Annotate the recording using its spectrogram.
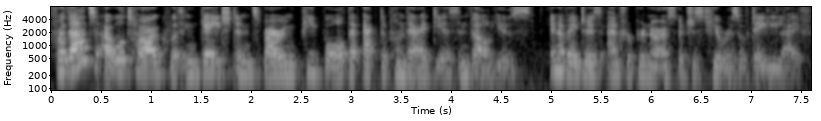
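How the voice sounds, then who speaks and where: A woman with a German accent, medium pitch and lively intonation, fairly quick with hardly any pauses and big swings in loudness, over noticeable background noise. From Germany. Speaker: podcast host and student. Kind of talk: solo podcast introduction.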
